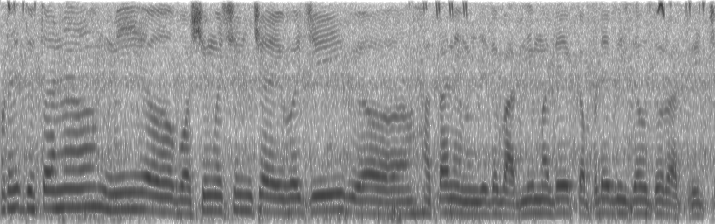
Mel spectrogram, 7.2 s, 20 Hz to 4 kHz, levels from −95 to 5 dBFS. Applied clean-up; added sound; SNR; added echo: none; Bird vocalization, bird call, bird song; 15 dB; none.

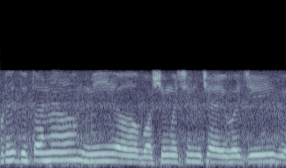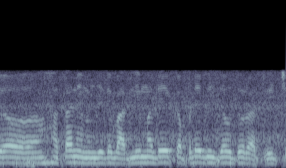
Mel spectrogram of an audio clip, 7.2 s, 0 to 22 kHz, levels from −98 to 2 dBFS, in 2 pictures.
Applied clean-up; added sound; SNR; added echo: none; none; none; none.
